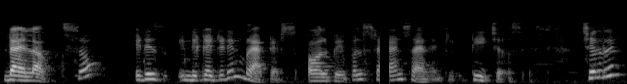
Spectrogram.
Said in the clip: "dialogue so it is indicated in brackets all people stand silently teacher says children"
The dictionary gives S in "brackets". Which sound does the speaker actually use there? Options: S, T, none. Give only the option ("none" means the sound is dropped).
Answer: S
